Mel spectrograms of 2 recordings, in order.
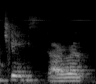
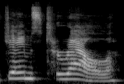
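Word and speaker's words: James Turrell: who who has realized this as impressively as james tarle of course so no one second um so just one correction to your pronunciation it's exiting exiting i said exciting okay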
